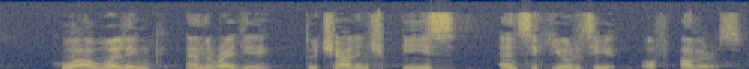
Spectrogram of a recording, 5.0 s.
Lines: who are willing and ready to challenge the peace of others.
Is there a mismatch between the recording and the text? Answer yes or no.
yes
